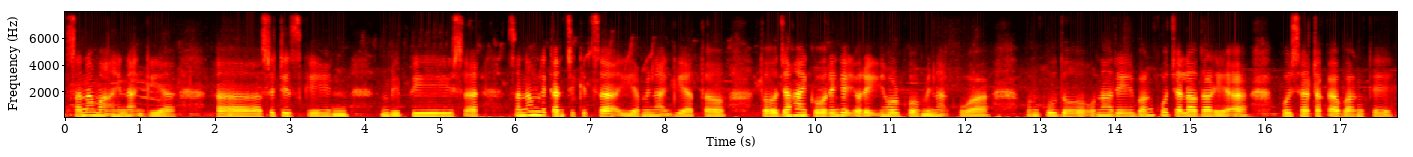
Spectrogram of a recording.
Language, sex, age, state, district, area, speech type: Santali, female, 45-60, Jharkhand, Bokaro, rural, spontaneous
